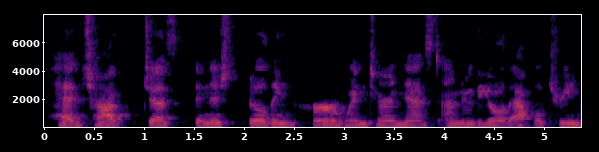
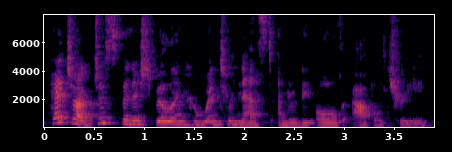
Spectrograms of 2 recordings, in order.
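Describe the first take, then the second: First: It is read haltingly without natural expression. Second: It is read smoothly with natural expression. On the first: The speaker calls it wrong. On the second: The speaker calls it right.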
